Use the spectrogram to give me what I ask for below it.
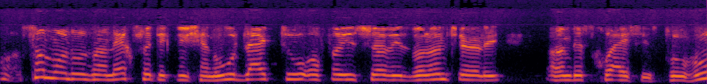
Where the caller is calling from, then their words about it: New York, United States; I'm calling from the Bronx, New York.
